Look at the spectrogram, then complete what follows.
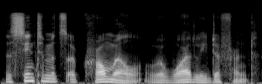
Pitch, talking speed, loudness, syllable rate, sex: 110 Hz, 160 wpm, -19 LUFS, 6.1 syllables/s, male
